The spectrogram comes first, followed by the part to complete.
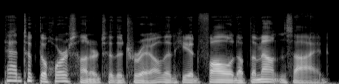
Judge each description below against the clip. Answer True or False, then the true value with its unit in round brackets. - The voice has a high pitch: False (100 Hz)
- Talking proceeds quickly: True (285 wpm)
